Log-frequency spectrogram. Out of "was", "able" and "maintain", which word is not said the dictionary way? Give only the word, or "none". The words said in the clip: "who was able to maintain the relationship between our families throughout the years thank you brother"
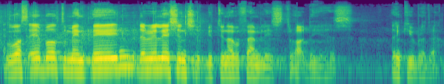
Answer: was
